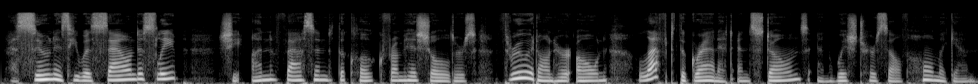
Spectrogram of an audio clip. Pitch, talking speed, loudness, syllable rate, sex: 185 Hz, 180 wpm, -18 LUFS, 4.5 syllables/s, female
